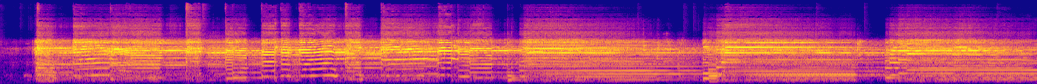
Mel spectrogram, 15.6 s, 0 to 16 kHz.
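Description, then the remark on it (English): An electric guitar played through a '65 Deluxe Reverb amp emulation, strummed chords ringing with a slightly gritty, effects-laden tone and a wash of reverb, steady and fairly loud with no talking. “Let's do the 65 Deluxe Reverb.”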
